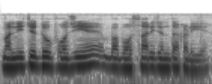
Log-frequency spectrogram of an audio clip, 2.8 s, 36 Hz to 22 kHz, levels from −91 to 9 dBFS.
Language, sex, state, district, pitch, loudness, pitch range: Hindi, male, Uttar Pradesh, Shamli, 130 Hz, -13 LUFS, 125-140 Hz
